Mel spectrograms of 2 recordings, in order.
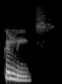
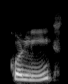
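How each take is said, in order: First: "colleagues" with a short, unstressed kuh at the start; correct colleagues. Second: "colleagues" with a full, louder CO at the start; mispronounced colleagues. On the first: Teacher correcting Malayali learners on colleagues, correctly said as "kuh-LEAGUES". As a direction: say "colleagues" as KUH-leagues, stress on the second part. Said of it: "which we Malayalis normally tend to pronounce". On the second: Teacher showing learners the wrong way to say colleagues, mispronounced with a long "koh". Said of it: "not as". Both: Shown as a demonstration.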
